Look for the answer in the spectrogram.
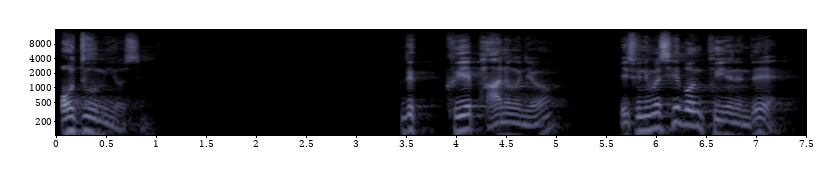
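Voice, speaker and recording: An older man, a pastor, preaches a sermon in a church sanctuary, alternating between raised, emphatic lines and low, quiet drops. The recording carries a long church reverb.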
